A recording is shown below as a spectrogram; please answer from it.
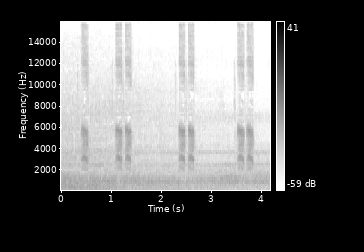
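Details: A male common true katydid calls for females at night from a tree at a highway exit ramp, giving harsh, raspy paired pulses like a scratchy "katy-did," repeated about every second.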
